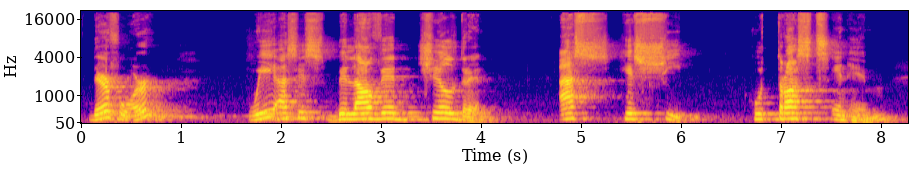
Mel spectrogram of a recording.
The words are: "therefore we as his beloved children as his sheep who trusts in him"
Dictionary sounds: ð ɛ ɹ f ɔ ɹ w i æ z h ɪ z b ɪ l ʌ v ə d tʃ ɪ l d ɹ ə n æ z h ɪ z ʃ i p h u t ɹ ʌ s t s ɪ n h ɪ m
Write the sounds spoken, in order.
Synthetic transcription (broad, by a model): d ɛ ɹ f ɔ ɹ w i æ s h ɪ s b ɪ l ʌ v ə d tʃ ɪ l d ɹ ə n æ s h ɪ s ʃ i p h u t ɹ ʌ s t s ɪ n h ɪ m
